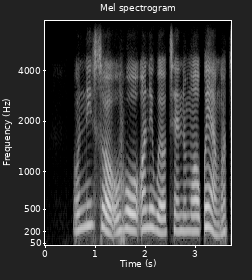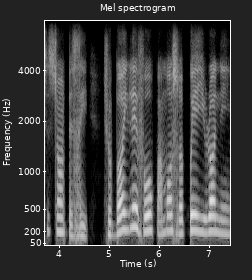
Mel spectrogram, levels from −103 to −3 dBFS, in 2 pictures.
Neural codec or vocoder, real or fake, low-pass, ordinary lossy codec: codec, 24 kHz, 0.5 kbps, DualCodec; fake; 7.2 kHz; Opus, 32 kbps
